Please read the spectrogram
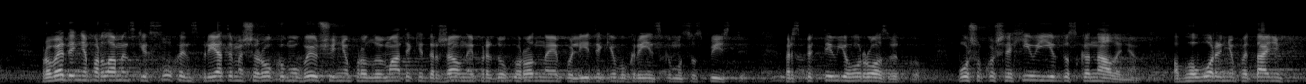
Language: Ukrainian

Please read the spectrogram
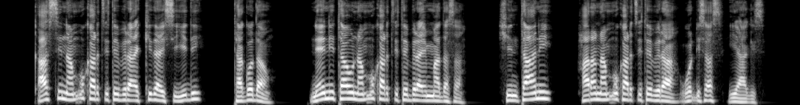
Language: Gofa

